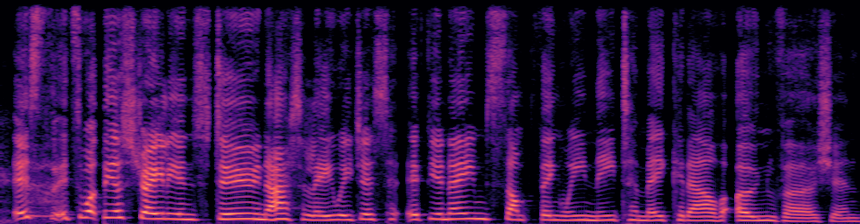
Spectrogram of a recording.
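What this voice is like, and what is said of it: Australian accent. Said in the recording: “she says she likes our accents”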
